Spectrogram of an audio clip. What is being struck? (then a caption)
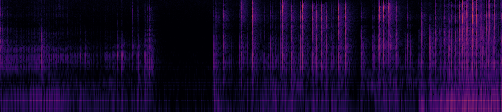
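Plastic cutting board. Long acrylic nails scratch a thin, flexible, solid yellow plastic cutting mat with a ribbed texture. Quiet, low rubbing comes first, then a brief near-silence before a run of rapid, irregular dry scratching strokes. The strokes have bright, crackly tops and a low rumble, and they grow louder toward the end.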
